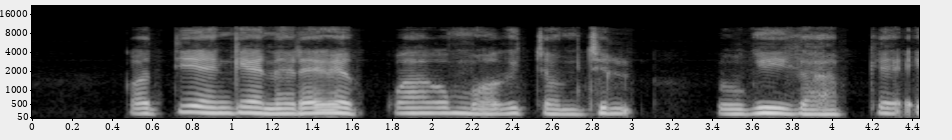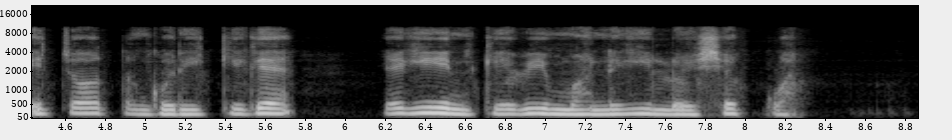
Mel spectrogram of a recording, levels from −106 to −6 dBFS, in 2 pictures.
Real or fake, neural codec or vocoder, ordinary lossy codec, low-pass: fake; codec, 24 kHz, 6 kbps, HILCodec; none; 9.9 kHz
